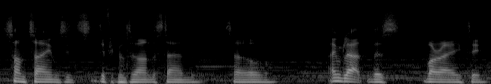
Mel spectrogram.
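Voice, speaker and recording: While playing a game on stream, this Spaniard keeps up easy conversation with his audience, responding to chat, chuckling often and leaning on "like" as filler. He speaks at a moderate pace in a lowish, steady, darkish voice over soft background music.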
